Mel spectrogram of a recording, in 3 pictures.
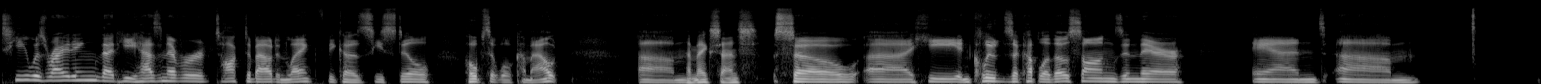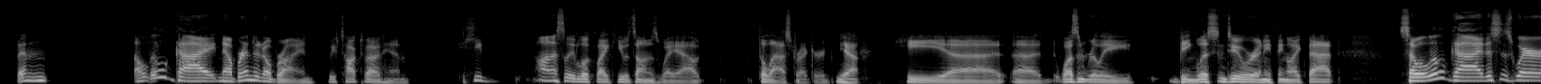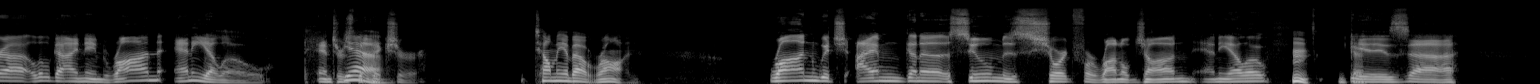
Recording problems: none

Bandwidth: 14.5 kHz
